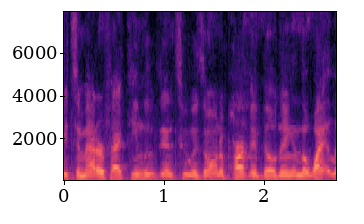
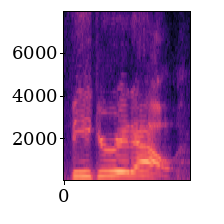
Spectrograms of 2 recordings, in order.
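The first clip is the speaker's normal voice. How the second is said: slow, louder and higher, each word weighted; stressed saying; 7 semitones higher, 7 dB louder, slower than usual. Acted. Stating the crew's motto to the viewers, slow and forceful. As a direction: lay down the motto slowly and hard. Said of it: "is one of our fucking sayings".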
